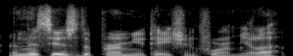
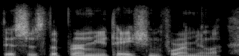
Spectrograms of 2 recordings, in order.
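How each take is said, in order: First: "is" stressed, conceding the point. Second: Said in the usual way. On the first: Shown as a demonstration. Teacher agreeing with the student's objection, stress on "is". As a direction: lean on "is" to agree, ending on a rise. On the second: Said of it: "You're thinking".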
